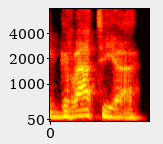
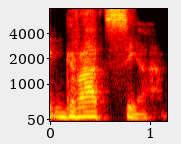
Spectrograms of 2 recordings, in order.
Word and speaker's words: gratia: And then the TI, when followed by a third vowel, becomes like a C sound, or tsitsi fly, like tsitsi fly, really. So we don't say gratia, we say grazia.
